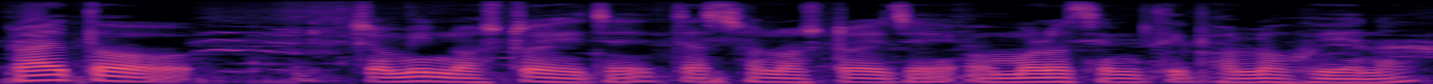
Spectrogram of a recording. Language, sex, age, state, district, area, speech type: Odia, male, 18-30, Odisha, Kendrapara, urban, spontaneous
